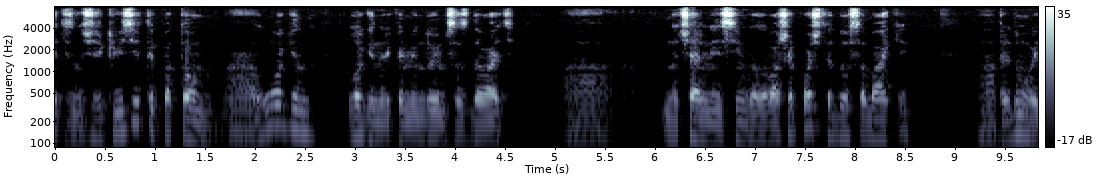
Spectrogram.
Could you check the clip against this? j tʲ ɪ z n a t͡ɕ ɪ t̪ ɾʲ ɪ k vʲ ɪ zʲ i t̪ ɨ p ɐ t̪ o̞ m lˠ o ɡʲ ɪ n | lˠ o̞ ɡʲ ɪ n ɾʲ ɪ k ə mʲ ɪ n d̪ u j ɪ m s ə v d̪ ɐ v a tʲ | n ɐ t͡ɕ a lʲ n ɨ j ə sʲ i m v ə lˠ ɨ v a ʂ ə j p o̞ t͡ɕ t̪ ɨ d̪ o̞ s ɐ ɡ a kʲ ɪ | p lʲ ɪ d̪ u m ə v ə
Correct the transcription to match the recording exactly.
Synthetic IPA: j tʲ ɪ z n a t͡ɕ ɪ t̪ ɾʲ ɪ k vʲ ɪ zʲ i t̪ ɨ p ɐ t̪ o̞ m lˠ o ɡʲ ɪ n | lˠ o̞ ɡʲ ɪ n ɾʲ ɪ k ə mʲ ɪ n d̪ u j ɪ m s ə z d̪ ɐ v a tʲ | n ɐ t͡ɕ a lʲ n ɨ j ə sʲ i m v ə lˠ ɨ v a ʂ ə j p o̞ t͡ɕ t̪ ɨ d̪ o̞ s ɐ b a kʲ ɪ | p ɾʲ ɪ d̪ u m ə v ə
